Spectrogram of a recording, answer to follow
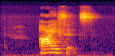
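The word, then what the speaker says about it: aphid: sad day when the ifits pronounced ifit arrived they are some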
